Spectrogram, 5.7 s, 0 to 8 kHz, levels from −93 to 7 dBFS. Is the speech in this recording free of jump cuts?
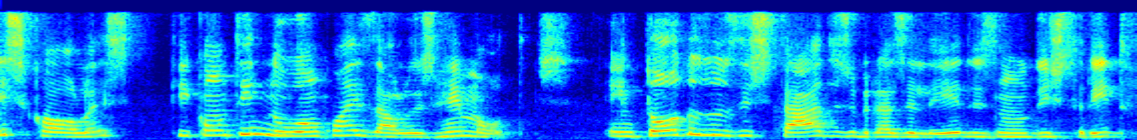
no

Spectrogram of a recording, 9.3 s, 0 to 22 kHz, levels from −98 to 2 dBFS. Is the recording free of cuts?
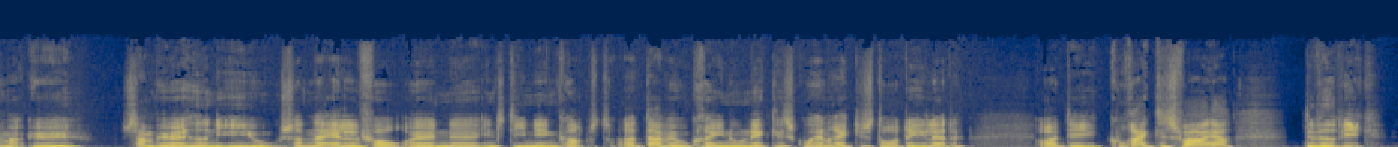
no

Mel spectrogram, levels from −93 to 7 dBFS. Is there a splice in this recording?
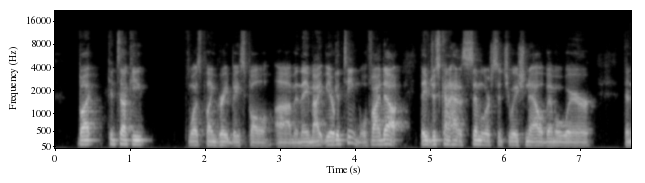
yes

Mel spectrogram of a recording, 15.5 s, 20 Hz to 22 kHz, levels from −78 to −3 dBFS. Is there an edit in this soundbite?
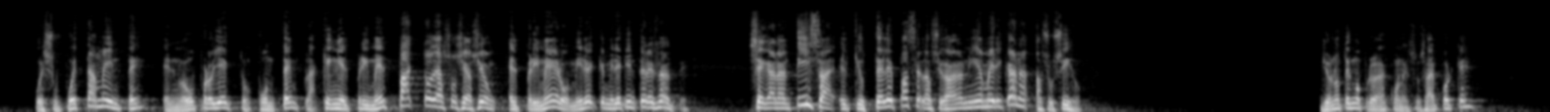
no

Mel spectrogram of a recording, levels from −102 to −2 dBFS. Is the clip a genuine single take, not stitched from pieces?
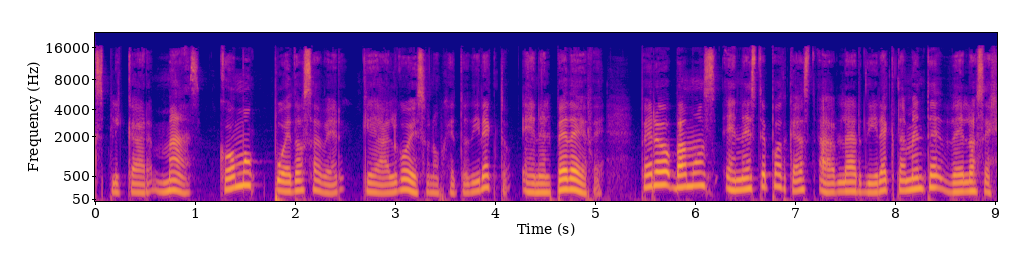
no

